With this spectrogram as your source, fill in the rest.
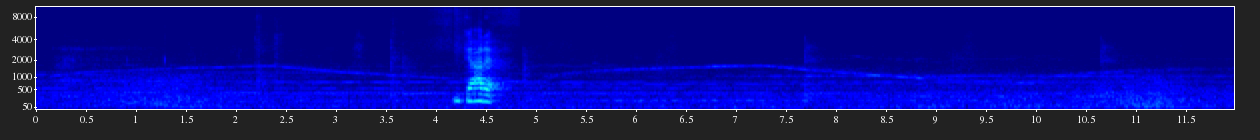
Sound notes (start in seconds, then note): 0.6 sirens blaring; 5.2 sirens continue blaring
